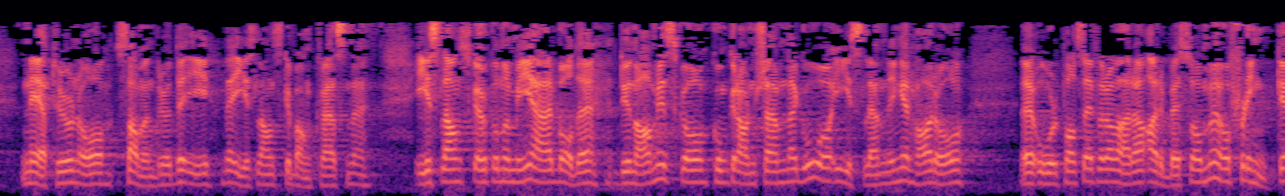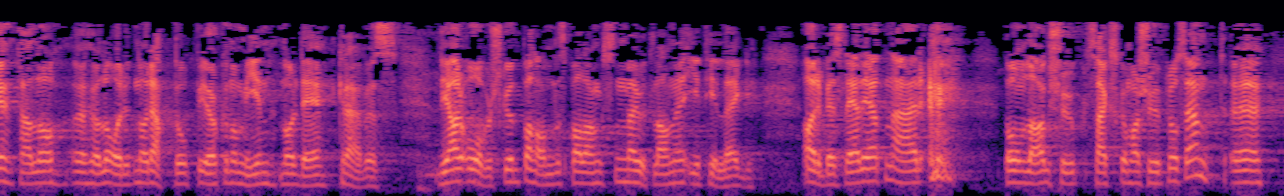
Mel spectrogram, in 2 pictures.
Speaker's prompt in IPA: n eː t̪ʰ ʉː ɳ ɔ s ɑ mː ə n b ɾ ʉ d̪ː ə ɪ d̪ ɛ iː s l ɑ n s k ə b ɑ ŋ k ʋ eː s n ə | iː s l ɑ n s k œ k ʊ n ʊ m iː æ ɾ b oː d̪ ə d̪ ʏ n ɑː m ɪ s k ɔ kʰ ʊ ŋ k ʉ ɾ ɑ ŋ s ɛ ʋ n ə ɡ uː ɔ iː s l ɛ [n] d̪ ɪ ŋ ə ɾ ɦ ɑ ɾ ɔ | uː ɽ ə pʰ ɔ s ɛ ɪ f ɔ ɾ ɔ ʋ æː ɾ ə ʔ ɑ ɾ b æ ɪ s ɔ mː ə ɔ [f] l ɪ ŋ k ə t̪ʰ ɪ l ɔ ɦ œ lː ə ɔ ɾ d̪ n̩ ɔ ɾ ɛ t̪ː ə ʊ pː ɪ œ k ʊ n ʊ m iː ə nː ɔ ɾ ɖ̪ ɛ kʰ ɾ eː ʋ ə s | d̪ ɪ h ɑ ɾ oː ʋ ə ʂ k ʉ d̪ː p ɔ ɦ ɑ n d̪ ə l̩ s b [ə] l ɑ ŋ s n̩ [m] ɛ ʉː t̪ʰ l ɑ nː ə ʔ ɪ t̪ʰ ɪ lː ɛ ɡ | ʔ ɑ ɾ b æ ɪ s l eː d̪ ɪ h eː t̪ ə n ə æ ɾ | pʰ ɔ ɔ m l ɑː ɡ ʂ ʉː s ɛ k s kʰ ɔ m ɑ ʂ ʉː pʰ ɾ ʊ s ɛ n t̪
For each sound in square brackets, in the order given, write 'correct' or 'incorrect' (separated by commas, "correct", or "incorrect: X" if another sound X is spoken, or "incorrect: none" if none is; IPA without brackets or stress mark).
correct, correct, incorrect: ɑ, correct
